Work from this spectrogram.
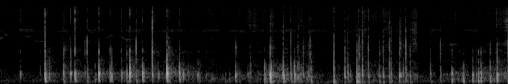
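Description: Long nails tap and scratch the handle and body of a small green faux-croc, crocodile-embossed leather handbag. The result is a quick run of dry, clicky taps with short scratchy strokes, each one sharp and dying away almost at once.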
